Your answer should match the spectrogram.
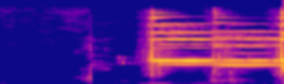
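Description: Handbells played by a handbell choir: after a second of near silence a chord of bells is struck, another strike follows about half a second later, and the notes ring on.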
